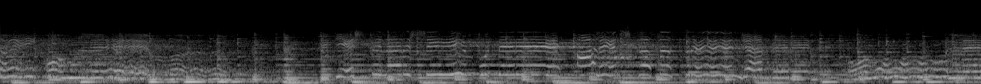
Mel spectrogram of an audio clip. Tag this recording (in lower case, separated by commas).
music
